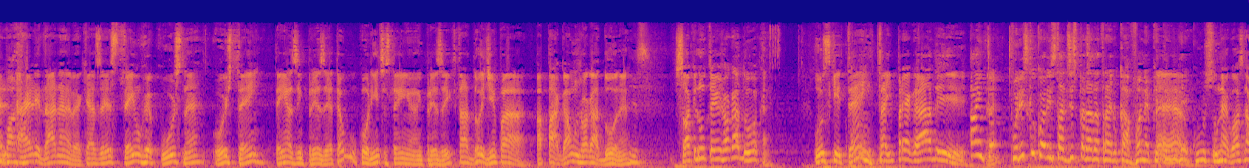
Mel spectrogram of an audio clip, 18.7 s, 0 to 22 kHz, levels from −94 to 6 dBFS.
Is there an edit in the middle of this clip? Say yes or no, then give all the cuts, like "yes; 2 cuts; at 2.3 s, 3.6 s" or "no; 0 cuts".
no; 0 cuts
